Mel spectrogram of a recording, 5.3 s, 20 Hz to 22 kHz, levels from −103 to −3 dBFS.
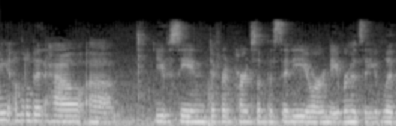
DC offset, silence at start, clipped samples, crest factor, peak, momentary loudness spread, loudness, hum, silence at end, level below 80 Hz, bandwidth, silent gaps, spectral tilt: under 0.1%; 0 s; under 0.1%; 14 dB; -8 dBFS; 5 LU; -22 LUFS; none; 0 s; -40 dBFS; 11 kHz; none; -7 dB/octave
